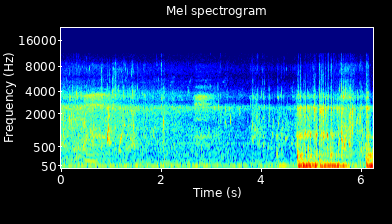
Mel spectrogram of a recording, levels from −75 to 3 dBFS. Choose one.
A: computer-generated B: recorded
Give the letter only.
B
